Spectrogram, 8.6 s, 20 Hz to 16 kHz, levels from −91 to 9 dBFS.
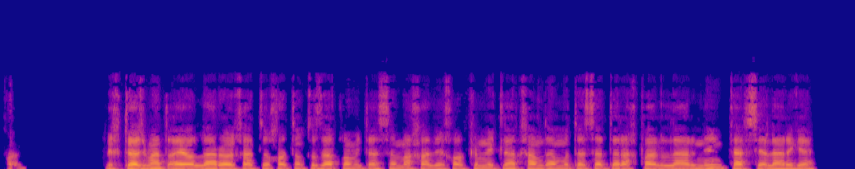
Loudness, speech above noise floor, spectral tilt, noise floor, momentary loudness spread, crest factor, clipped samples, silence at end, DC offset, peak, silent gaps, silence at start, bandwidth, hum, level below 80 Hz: -23 LUFS; over 67 dB; -5.5 dB/octave; under -90 dBFS; 9 LU; 22 dB; under 0.1%; 0.4 s; under 0.1%; 0 dBFS; 0.29-1.01 s; 0.05 s; 9.2 kHz; none; -64 dBFS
